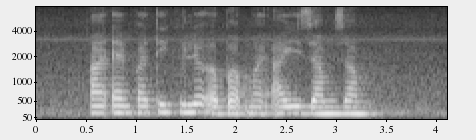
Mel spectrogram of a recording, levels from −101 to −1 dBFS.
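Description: Nothing stood out on listening to this speech recording.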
